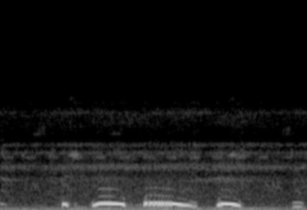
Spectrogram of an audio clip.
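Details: Trained leopard-type spotted dove used as a decoy to bring wild birds into the yard: a four-note coo phrase with a long sliding third coo, then a faint distant coo at the end, over a humming background.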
